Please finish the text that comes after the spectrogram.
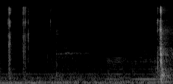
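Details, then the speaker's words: Starter solenoid from a 1990 Jaguar XJS V12 convertible, bench-tested with a battery charger on the flange and small terminal. A few light ticks, then one hard metallic clack as the plunger pulls in with authority. Normal solenoid pull-in. "It pulls it in with authority. In fact, it'll shoot it out the other side if you're not careful when you take the current out."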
